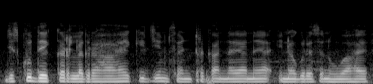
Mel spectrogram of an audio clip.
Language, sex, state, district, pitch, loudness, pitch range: Hindi, male, Uttar Pradesh, Lalitpur, 130 Hz, -19 LUFS, 130-140 Hz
